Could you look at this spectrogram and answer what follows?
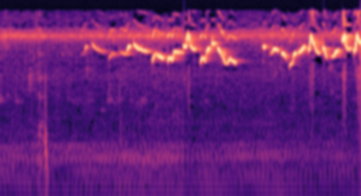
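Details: Pied bushchat singing at midnight, rolling ngerol song: after a stretch of low background rumble, a thin high whistled warble starts at about two seconds and grows louder with quick up-and-down twists.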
